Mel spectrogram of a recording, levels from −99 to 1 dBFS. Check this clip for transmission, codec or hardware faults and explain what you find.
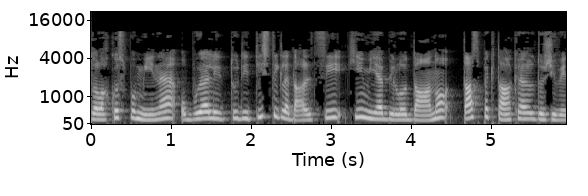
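One fault runs through the whole clip: the speech carries audible MP3 compression damage, most likely from encoding at a low bitrate. The sound points to something around 40 kbps. Short of bits, the encoder has removed everything above 10.6 kHz, leaving the top end dull and closed-in. It has also dropped quieter frequency components that come and go between frames, so the speech takes on a watery, swirling texture, with chirpy sibilants and softened consonant onsets.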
